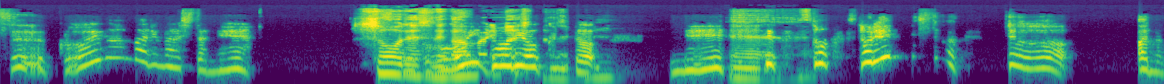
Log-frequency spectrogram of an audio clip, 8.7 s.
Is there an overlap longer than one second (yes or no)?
yes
